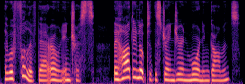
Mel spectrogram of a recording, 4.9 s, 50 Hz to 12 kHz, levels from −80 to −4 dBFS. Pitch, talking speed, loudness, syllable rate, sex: 225 Hz, 195 wpm, -18 LUFS, 5.6 syllables/s, female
